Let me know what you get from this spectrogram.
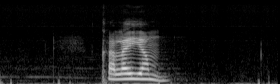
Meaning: pot (made of clay or metal)
- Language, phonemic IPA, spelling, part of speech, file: Tamil, /kɐlɐjɐm/, கலயம், noun, Ta-கலயம்.ogg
